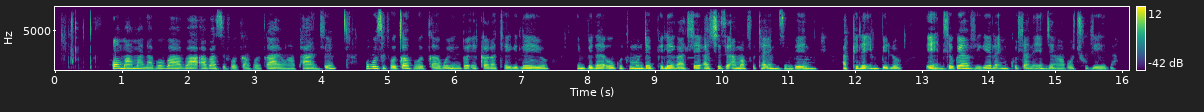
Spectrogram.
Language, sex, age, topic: North Ndebele, male, 25-35, health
